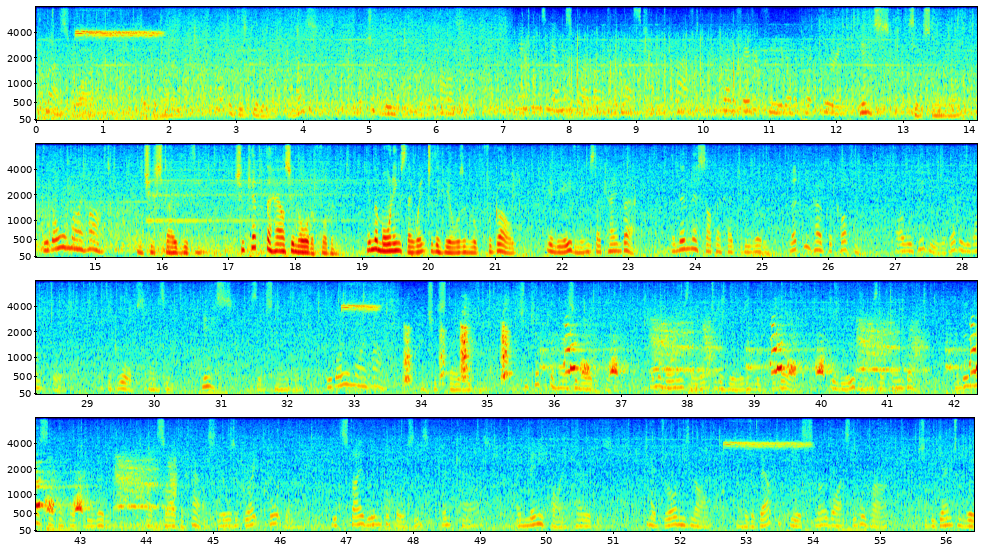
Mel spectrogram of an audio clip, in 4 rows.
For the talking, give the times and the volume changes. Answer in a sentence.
The talking can be heard from 0.0 to 56.3 s, getting louder then quieter.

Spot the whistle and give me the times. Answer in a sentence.
You can hear the whistle from 0.6 to 1.9 s, from 32.8 to 33.4 s and from 52.6 to 54.0 s.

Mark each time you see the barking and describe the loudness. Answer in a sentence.
The barking can be heard from 33.7 to 44.5 s, getting quieter then louder.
